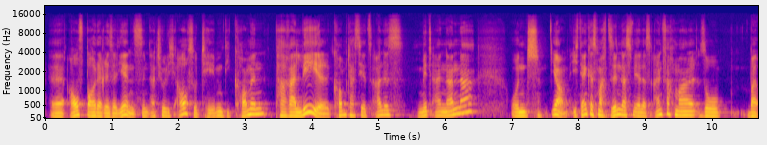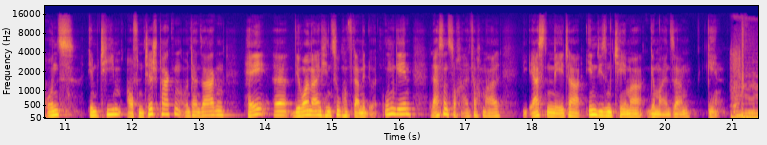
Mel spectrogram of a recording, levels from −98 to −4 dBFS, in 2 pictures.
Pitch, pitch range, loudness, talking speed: 130 Hz, 120-150 Hz, -18 LUFS, 170 wpm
